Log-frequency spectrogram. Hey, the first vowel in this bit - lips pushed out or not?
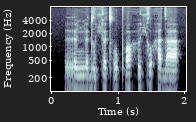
yes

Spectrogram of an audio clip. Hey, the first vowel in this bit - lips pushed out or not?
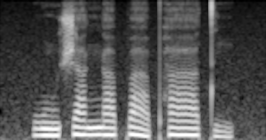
yes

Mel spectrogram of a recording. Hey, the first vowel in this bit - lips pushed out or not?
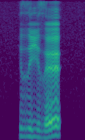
no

